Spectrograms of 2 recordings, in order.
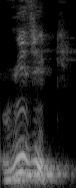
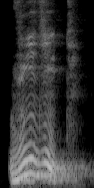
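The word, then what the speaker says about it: visit: भी ध्यान रखना आप जैसे विजिट विजिट इसको कैसे प्रोनाउंस करना है विजिट विजिट समझ में आ रहा है बात यानी इसके लास्ट सिलेबल पे जोर नहीं पड़ता है इसके इसीलिए इसमें जब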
